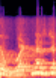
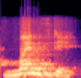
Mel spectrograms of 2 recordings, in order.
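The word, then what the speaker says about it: Wednesday: यहां पे देखें वेडनेसडे अगर आप भी इस वेडनेसडे पढ़ते हैं तो आप गलत पढ़ते हैं क्योंकि यहां पे डी साइलेंट है तो ये है वेनसडे ठीक है ये है वेनसडे यहां पे देखें जी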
